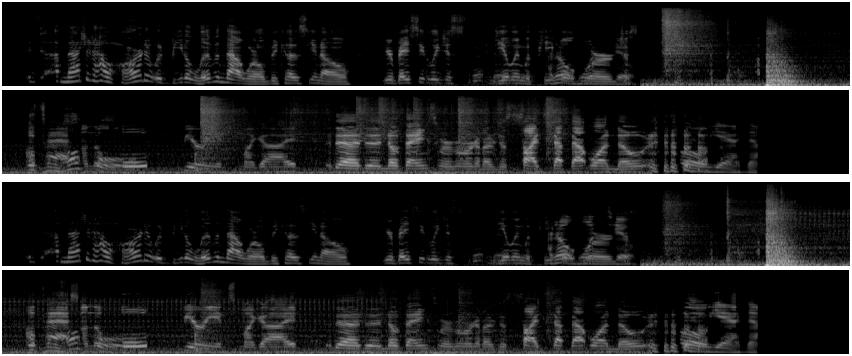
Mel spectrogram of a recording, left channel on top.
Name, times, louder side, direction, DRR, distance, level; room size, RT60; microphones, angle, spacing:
voice 1, 0.4-3.5 3.8-6.3 6.7-6.8 8.7-9.8 11.7-15.5, left 4 dB, 50° left, 2.7 m, -39 dB
sound 1, 4.2-8.7 9.1-15.5, left 12 dB, 75° left, 2.0 m, -47 dB
voice 2, 5.5-6.3 8.7-9.9 10.3-11.4 15.3-16.0, right 4 dB, 75° right, 4.8 m, -40 dB
Train, 6.4-15.0, right 2 dB, 60° right, 1.2 m, -38 dB
head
